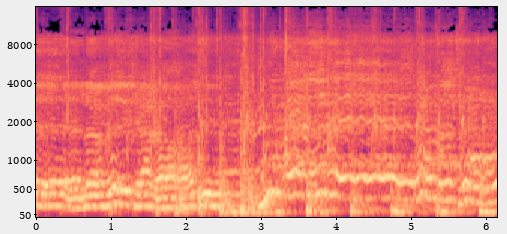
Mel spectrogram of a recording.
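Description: A group of women singing an Ethiopian Orthodox mezmur (hymn) together, with rhythmic hand clapping about twice a second.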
